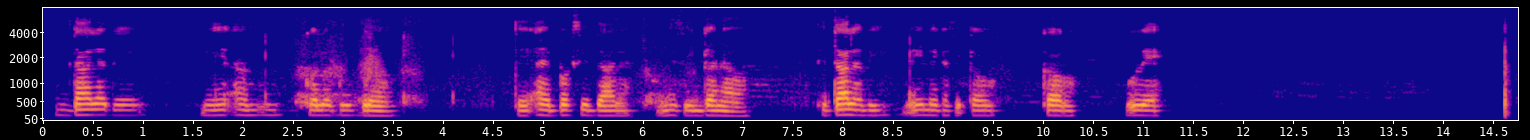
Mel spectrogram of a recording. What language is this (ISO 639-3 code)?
wol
